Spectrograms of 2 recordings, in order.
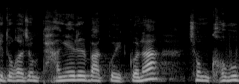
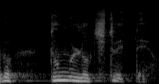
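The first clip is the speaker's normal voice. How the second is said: whisper; 4 semitones lower, 8 dB quieter than usual. Real, not acted. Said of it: "unvoiced whisper".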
